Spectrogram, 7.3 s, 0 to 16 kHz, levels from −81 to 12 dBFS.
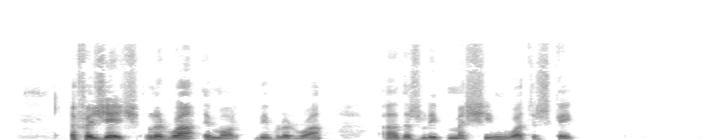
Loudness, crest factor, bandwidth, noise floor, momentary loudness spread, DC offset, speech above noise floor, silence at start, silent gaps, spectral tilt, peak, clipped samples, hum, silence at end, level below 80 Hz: -27 LUFS; 22 dB; 11.5 kHz; -82 dBFS; 12 LU; under 0.1%; 55 dB; 0.7 s; none; -5.5 dB/octave; -8 dBFS; under 0.1%; none; 1.55 s; -84 dBFS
